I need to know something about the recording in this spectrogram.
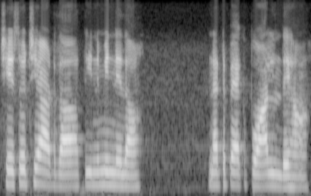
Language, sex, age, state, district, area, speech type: Punjabi, female, 45-60, Punjab, Rupnagar, rural, spontaneous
